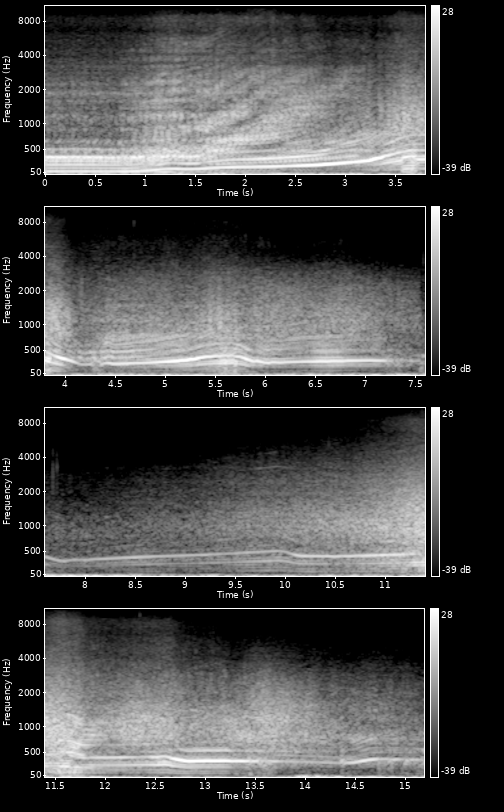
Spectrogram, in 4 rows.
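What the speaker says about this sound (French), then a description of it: "c'est qu'on aille démarrer cette incroyable 650S et qu'on aille rouler avec." A McLaren 650S sports car engine fires up with a loud rising roar, then revs repeatedly and pulls away, its pitch climbing and dropping through gear changes, close and powerful with mechanical whir.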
